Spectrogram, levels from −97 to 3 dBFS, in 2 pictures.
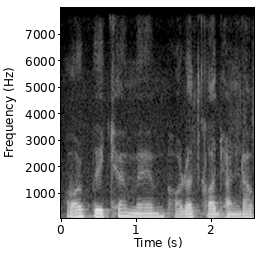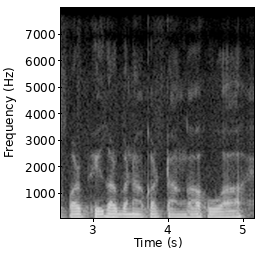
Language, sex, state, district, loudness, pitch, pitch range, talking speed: Hindi, male, Haryana, Rohtak, -18 LUFS, 110 Hz, 105-115 Hz, 130 wpm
